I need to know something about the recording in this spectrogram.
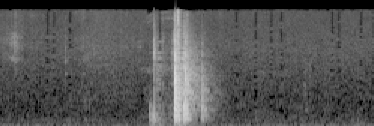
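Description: A metal pin taps against a metal part.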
